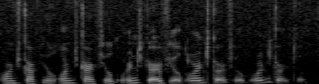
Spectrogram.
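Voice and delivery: very fast, rapid-fire repeated delivery. Near the end of a video, repeating a phrase five times, very fast. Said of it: "I'll say that five times fast".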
